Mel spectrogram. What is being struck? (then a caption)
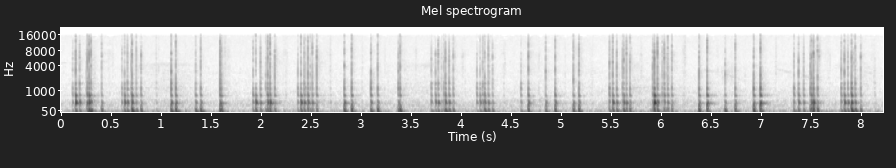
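Paperback book with glossy paper cover. Fingertips tap and scratch the glossy paper cover of a solid orange "Diary of a Wimpy Kid" paperback book held close to the mic. The result is a steady run of short, dull, close-up taps, each dying away almost at once, with soft scratchy rustling between them. The sound is weighted toward the low end, with almost no bright top.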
